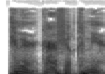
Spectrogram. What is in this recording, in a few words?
quietly saying come here; garfield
